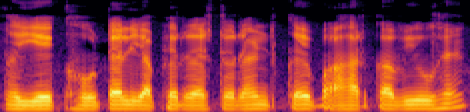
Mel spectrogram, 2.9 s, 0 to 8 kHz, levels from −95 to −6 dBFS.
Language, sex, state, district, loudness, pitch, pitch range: Hindi, male, Madhya Pradesh, Katni, -17 LUFS, 105 Hz, 105-110 Hz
